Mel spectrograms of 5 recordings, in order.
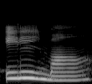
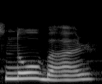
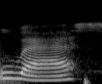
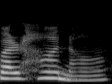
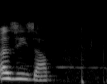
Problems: none marked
